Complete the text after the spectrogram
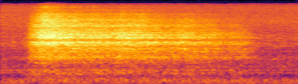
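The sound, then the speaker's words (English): A single deep breath through the nose during an alternate-nostril meditation exercise. It is one smooth, airy breath lasting about a second, heard alone against a quiet background. “open your left, and breathe out. We're going to do this a few more times. Breathe in.”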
